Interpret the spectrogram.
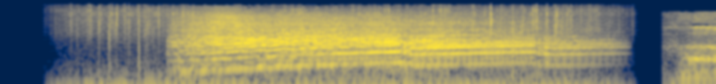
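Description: Car engine sound effect: a crackle, then the engine accelerating, its pitch rising steadily with two brief dips like gear changes, over a low rumble, cutting off suddenly near the end.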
